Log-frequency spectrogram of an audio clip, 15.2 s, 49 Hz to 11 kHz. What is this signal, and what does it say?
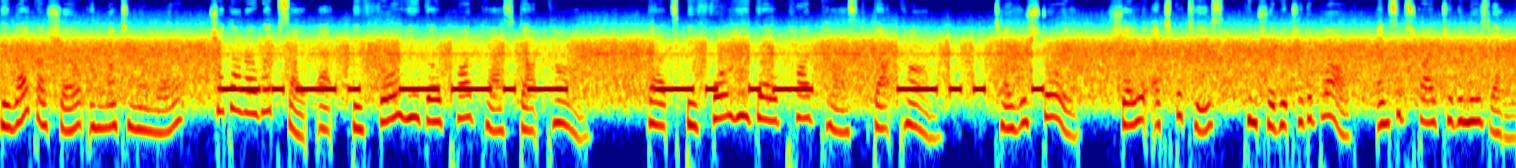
Morse code, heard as a keyed tone, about 10 wpm, 630 Hz, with radio static and speech in English. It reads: CQ NA DE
